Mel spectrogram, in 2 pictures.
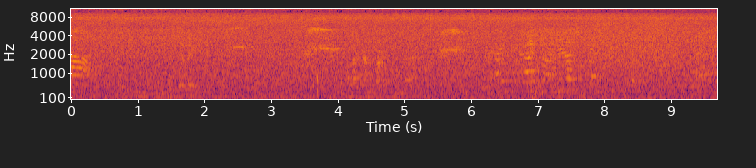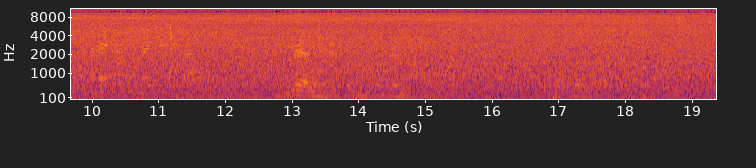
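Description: Hurricane-force wind and heavy rain outside make a dense, constant roar of broadband noise that barely changes, with voices speaking faintly through it.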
